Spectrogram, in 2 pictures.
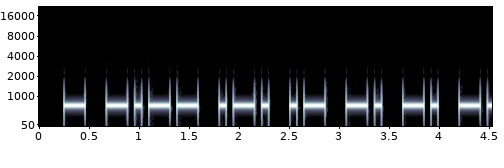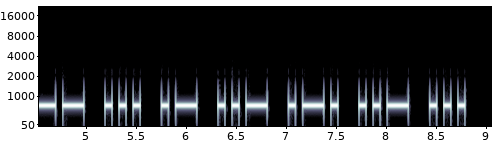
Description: Morse code, heard as a keyed tone, about 17 wpm, 700 Hz. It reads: TYRANNOSAURUS
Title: A Sound Of Thunder 17wpm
